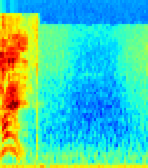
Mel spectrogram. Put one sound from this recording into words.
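A man shouts a short word.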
